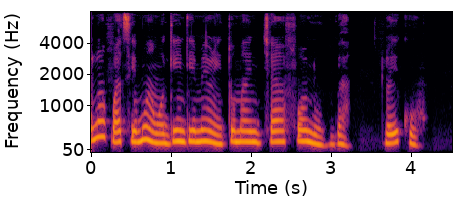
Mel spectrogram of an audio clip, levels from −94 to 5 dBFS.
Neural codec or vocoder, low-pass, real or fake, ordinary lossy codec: none; none; real; none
